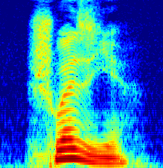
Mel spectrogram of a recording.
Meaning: 1. to choose 2. to perceive, distinguish
- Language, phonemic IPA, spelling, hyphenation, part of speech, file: French, /ʃwa.ziʁ/, choisir, choi‧sir, verb, Fr-choisir.ogg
